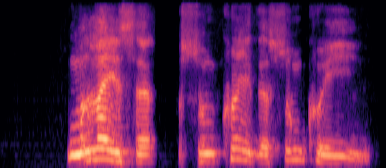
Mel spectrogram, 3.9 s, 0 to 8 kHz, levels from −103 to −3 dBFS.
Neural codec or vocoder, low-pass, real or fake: codec, 16 kHz, 2 kbps, FunCodec, trained on Chinese and English, 25 frames a second; 7.2 kHz; fake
